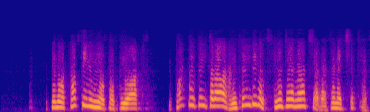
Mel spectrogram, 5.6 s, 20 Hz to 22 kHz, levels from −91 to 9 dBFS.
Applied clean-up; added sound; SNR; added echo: neural mask model DeepFilterNet 3.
